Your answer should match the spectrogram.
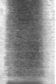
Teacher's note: V is a voiced labiodental fricative.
